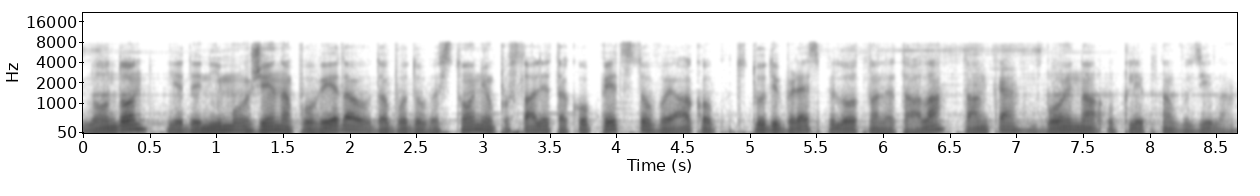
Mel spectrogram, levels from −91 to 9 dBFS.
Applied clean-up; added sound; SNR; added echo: neural separator model SepFormer DNS4.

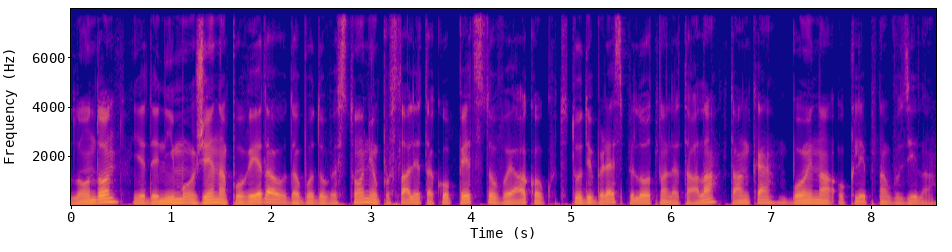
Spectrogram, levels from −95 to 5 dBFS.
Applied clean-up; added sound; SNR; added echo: none; none; none; none.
